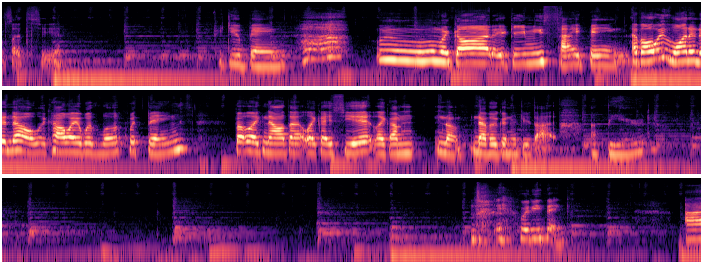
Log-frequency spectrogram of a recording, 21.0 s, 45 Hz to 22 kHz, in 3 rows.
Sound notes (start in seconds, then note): 3.0 gasps; 12.9 gasps; 18.6 chuckles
